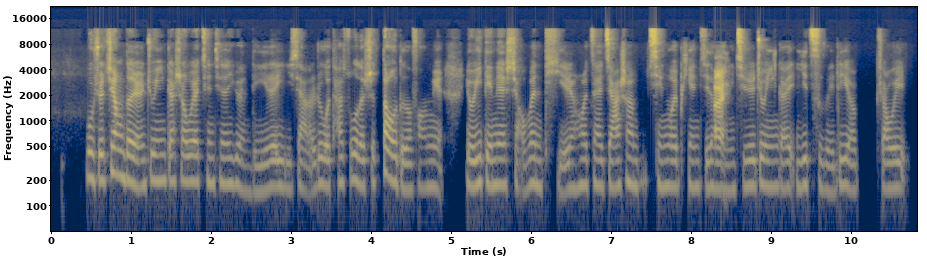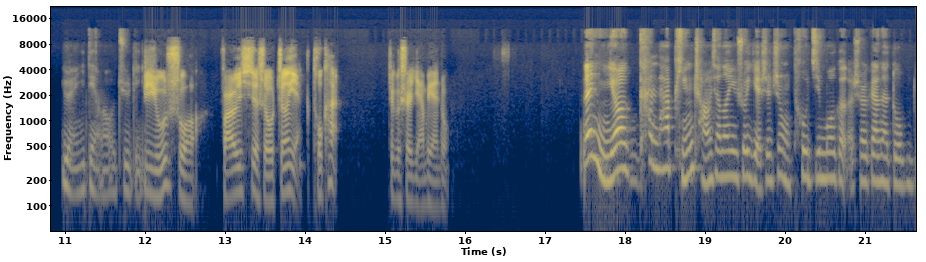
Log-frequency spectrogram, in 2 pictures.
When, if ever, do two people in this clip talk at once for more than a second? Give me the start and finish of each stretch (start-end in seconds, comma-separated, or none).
none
